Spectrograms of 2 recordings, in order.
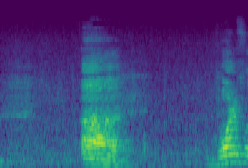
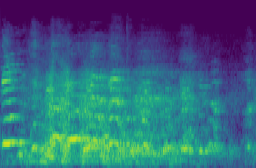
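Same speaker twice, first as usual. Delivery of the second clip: long high real laugh; 3 dB louder than usual. Real, not acted. Laughing at his own punchline. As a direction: break up at the punchline.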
